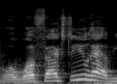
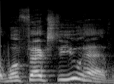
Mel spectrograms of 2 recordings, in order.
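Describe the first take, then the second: First: Said in the usual way. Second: A lightly put-on sneering viewer voice; mocking viewer quote. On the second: Streamer parroting a viewer to turn it back, light mock voice. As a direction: mimic the viewer's question with scorn. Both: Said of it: "it's funny that".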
